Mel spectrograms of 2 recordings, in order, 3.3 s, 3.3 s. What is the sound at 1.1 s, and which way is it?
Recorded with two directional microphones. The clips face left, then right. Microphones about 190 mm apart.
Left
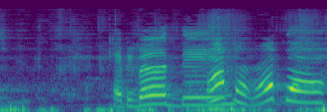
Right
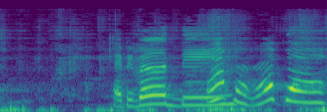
A child's voice, 10° right (ahead or behind).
